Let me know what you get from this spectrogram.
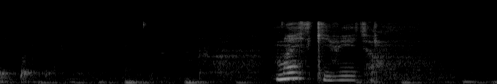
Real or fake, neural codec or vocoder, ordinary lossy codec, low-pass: real; none; none; none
